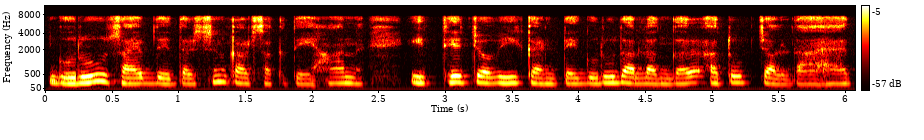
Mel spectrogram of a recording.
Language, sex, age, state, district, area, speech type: Punjabi, female, 30-45, Punjab, Amritsar, urban, spontaneous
